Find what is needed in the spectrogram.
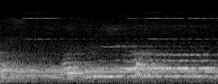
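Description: A human voice holding a long wailing note, its pitch bending upward partway through.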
